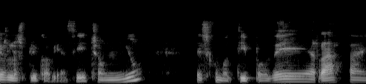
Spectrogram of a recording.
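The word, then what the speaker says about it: 종류: Atención a la pronunciación. Chongnyu. No es Chongryu. Cuando Nyun y Eryul se juntan así, se hace como una ñ.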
